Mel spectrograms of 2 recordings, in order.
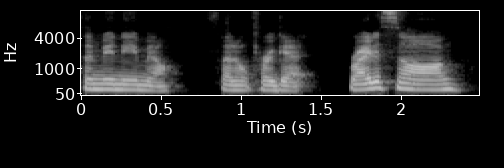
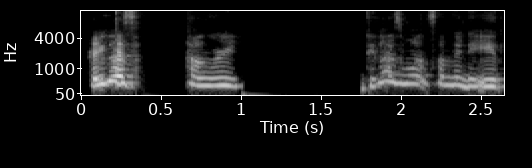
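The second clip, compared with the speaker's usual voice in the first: mock chirpy host; 9 semitones higher, 4 dB louder, faster than usual. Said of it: "they do it in a negative way".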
